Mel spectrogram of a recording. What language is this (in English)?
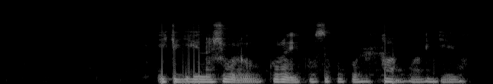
Kinyarwanda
